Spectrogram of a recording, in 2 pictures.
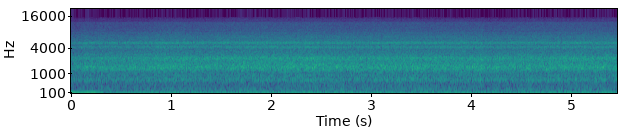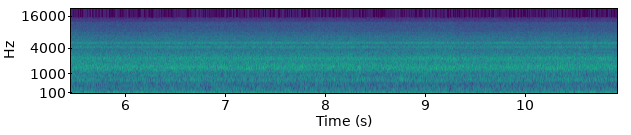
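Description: Steady rushing wind noise from airflow over a camera mounted on the tail of a motor glider in flight, with a low rumble that eases slightly about a third of a second in.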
